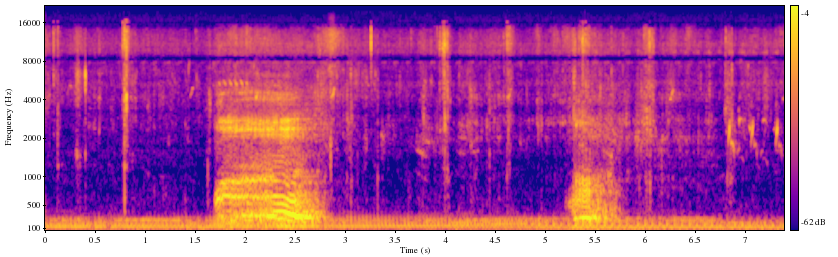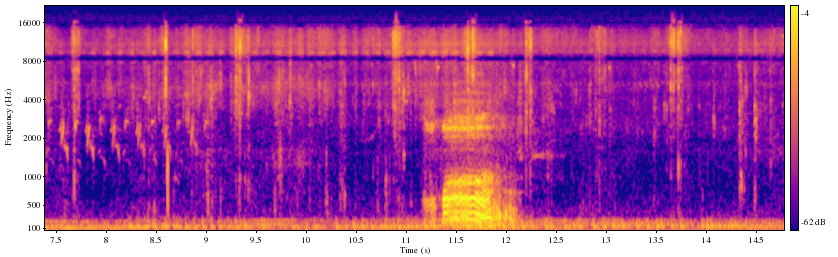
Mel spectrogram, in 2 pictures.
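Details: Cow calling its extended family with moos: three loud, bellowing moos spaced several seconds apart, the first and last longer, a shorter one between, over a constant low rumble.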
